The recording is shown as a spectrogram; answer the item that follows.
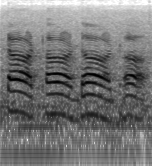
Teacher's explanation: फिर मूर्धन्य से टा वर्ग निकलता है, जिसमें हम दांत और ऊपर दोनों को टच करते हैं बोलते समय। टा हमारी जो जीभ है, जिह्वा है, वो मुड़ती है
